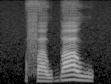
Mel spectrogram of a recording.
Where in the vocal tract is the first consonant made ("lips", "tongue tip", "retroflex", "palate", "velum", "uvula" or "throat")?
lips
